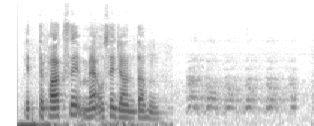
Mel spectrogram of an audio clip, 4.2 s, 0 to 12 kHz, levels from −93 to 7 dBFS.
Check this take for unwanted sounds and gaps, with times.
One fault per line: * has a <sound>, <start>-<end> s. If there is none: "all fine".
* has a bark, 2.5-4.0 s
